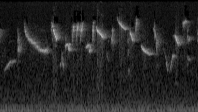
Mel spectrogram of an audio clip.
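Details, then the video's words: Steady, lively natural song of a yellow-fronted canary: high slurred whistles sweeping up and down, strung together with sharp chirps at a brisk pace. "Kicau burung mozambik gacor alami"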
